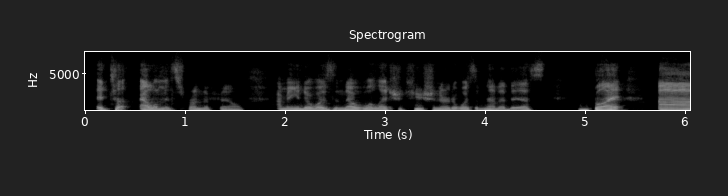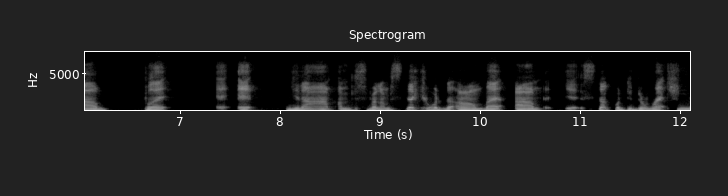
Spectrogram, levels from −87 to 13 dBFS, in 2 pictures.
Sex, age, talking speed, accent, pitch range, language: male, 30-49, 200 wpm, American, 135-170 Hz, English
